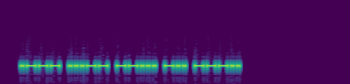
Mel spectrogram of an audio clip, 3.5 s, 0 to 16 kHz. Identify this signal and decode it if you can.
Morse code, heard as a keyed tone, about 40 wpm, 700 Hz. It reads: J37D8
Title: Code Groups - 5 Letter:Numbers - 40wpm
